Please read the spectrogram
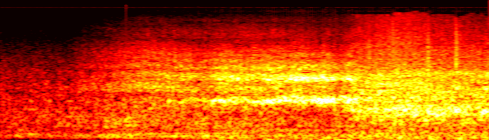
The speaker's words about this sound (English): The car swerves onto the turnoff for the Verrazano Narrows Bridge.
